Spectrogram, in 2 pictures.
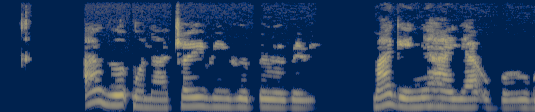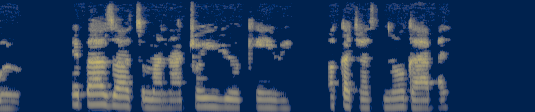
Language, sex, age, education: Igbo, female, 46-60, tertiary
